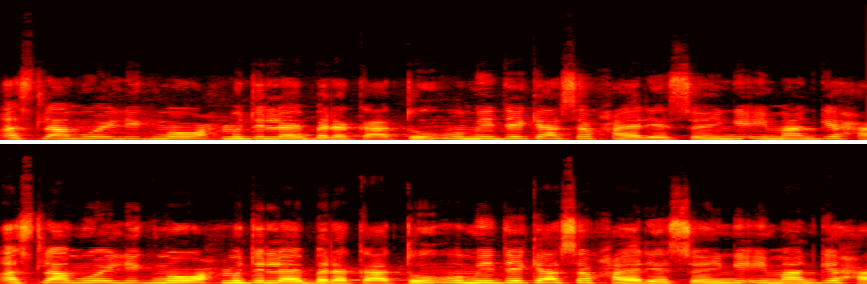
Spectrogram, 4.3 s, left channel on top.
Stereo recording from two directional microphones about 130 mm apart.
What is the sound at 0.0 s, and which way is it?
A woman's voice, 50° right (ahead or behind).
